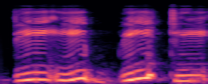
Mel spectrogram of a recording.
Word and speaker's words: debt: Then we have a word like debt. DEBT is written, but we don't pronounce B. We don't say debt, we say debt.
